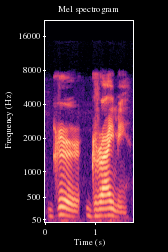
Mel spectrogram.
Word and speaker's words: grimy: I want to practice the gr instead of grimy. It's grimy. Grimy.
